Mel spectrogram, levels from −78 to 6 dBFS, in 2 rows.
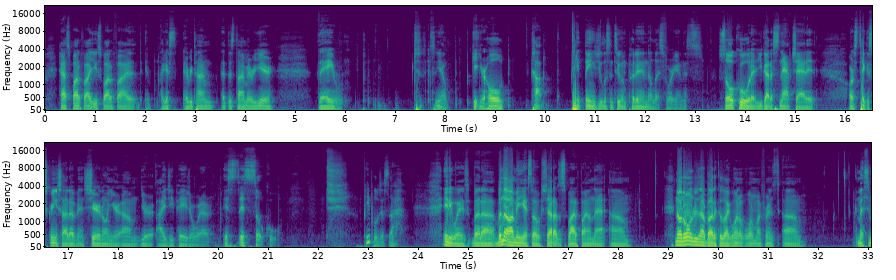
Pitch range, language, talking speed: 80-110 Hz, English, 180 wpm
